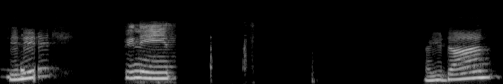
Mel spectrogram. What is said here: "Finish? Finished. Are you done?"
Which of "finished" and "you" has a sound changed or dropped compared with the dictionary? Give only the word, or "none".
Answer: finished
